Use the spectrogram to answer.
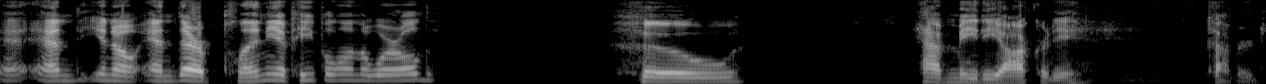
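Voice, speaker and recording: Speaking with an American accent, a man with a high pitch talks at a moderate pace with lively intonation and long, frequent pauses, in a dry, close sound with no echo. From California. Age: 60s. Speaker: computer science researcher. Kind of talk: interview conversation. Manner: halting, many repetitions.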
